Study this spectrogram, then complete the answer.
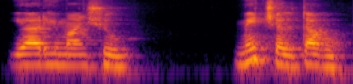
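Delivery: friend's quiet voice. Acted. Awkward friend wants to leave.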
